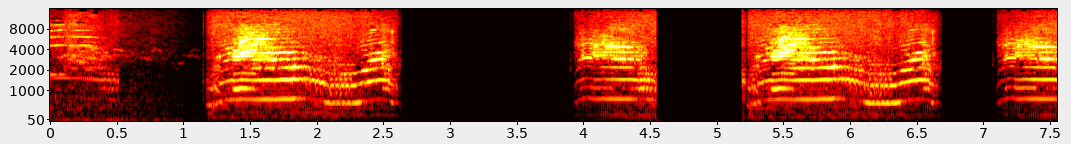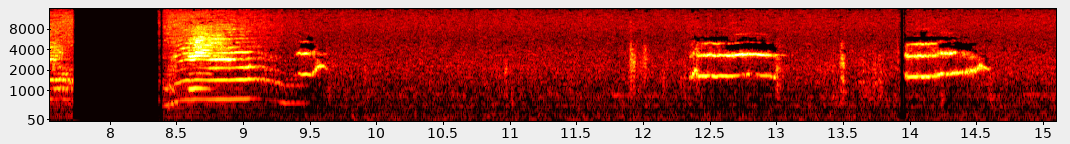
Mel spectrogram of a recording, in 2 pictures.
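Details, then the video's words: Crying kitten searching for its mother: five loud, wavering meows separated by short silences, followed by two fainter, shorter meows in the distance. "Sweet Kitten Calling For Mama"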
